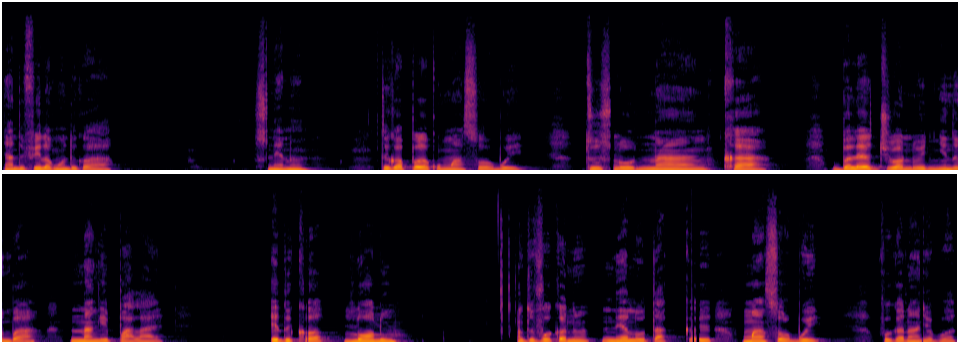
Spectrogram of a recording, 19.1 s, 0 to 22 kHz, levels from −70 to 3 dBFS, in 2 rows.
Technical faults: damaged data in a compressed stream

